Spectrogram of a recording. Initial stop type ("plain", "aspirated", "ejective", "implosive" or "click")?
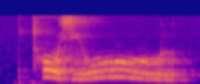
aspirated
